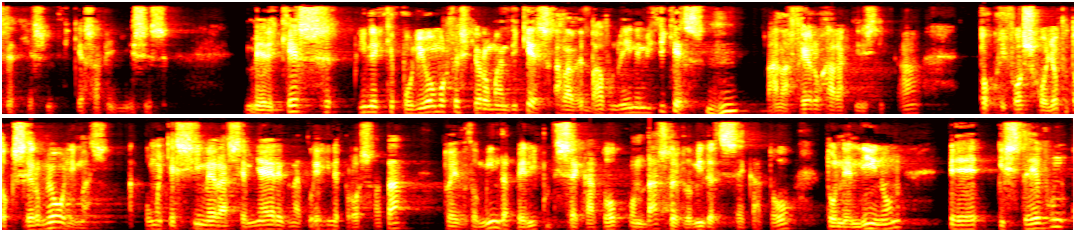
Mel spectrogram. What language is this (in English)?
Greek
